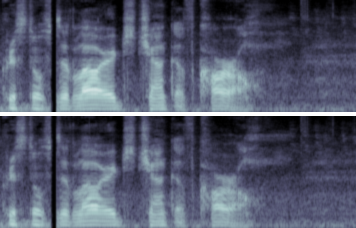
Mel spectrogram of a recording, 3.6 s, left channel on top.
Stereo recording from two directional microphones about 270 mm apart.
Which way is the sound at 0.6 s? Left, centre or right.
Centre.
